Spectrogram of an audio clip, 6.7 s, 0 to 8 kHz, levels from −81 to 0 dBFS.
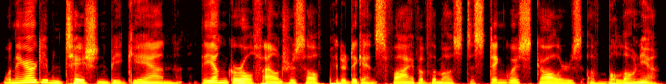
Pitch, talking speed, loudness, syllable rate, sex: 120 Hz, 170 wpm, -19 LUFS, 5.2 syllables/s, male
